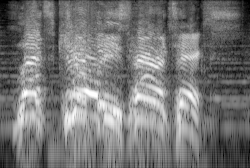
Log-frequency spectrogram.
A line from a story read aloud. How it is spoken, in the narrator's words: shouted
